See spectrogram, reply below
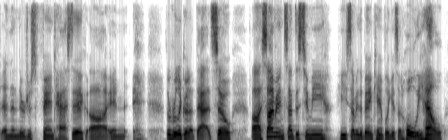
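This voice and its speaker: Sniffly, excited woman chatting casually. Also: lowish voice, clean tone. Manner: enthusiastic, rambling, laughs often. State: has a cold, sniffly. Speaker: music reviewer. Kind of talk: casual video review chat.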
